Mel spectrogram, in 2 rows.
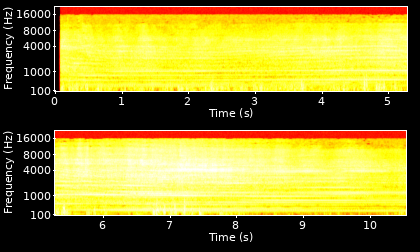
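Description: Align T-Rex 700 radio-controlled helicopter flying overhead: a steady, high-pitched whine of rotor and drivetrain with several tones. It grows louder about seven seconds in, its pitch sinking slightly, then eases off a little.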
